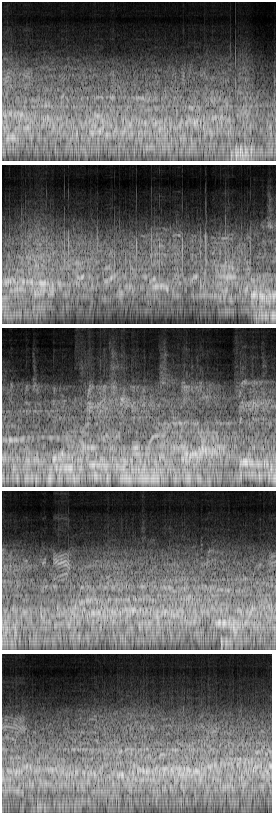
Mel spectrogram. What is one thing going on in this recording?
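Nearby men in the crowd talk and shout.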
